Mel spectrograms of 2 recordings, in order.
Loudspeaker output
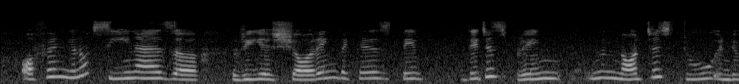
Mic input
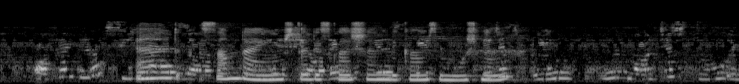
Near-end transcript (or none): And sometimes the discussion becomes emotional.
